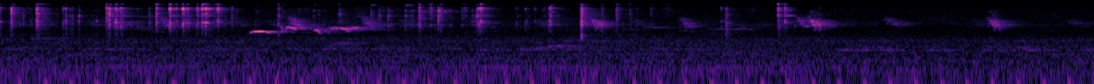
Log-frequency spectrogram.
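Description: Rolling pizza cutter slicing through a baked bun pizza's crust on a wooden board, with short crisp clicks over the first several seconds. Birds chirp in the background throughout.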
